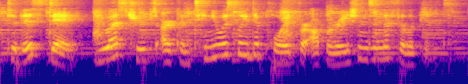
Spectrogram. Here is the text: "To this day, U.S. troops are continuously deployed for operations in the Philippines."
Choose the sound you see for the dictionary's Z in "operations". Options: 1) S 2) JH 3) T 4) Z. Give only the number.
4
